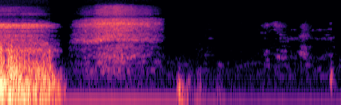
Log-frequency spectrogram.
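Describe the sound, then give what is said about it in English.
A deep breath is drawn in during a guided meditation: a strong, airy inhale, then a long, softer breathy hiss. After that the sound drops to near silence with a few faint small noises. “All right, taking a deep breath.”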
